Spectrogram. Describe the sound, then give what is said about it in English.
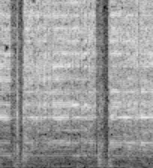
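A wire dot-matrix printer prints every character combination, graphic symbols included, in both directions. A loud, continuous buzzing rasp is broken by two brief pauses as the print head reverses. “I can turn on the printer, and it's now going to print every one of the wire combinations that's in the printer. Okay, I'm holding it down. Okay, now let go. Here they come.”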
